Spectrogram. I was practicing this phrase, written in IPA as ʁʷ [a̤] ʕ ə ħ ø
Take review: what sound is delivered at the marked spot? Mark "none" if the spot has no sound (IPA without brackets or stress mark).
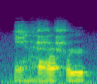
a̤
